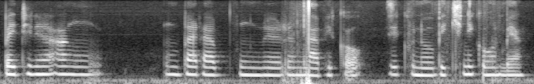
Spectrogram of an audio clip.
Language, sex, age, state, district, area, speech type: Bodo, female, 18-30, Assam, Kokrajhar, rural, spontaneous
